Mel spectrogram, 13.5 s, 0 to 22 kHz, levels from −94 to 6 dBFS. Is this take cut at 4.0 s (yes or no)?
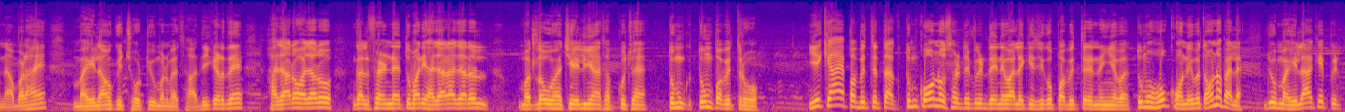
no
